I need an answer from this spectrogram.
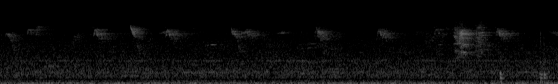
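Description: Faint small-bird chirps, short high notes repeating irregularly about twice a second, with a louder burst of chirping near the end, over a low steady hum.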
